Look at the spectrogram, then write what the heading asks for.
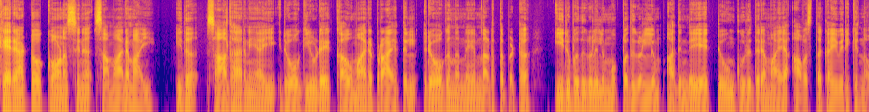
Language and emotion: Malayalam, neutral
